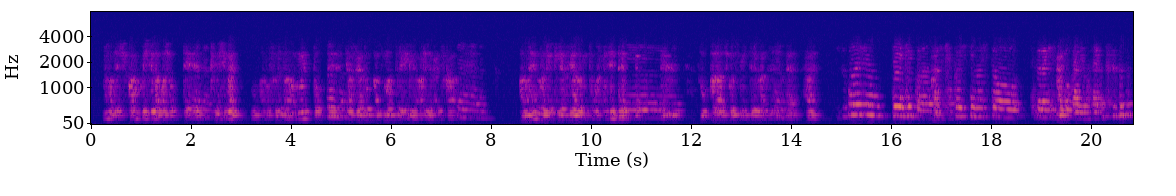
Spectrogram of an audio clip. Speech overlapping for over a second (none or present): none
